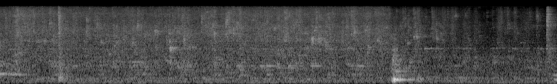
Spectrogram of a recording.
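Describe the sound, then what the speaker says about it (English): Tap water running steadily in a continuous hiss over quinoa being rinsed, with a brief clunk and splash near the end, close by. "I just like to give it a quick rinse off under some water"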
